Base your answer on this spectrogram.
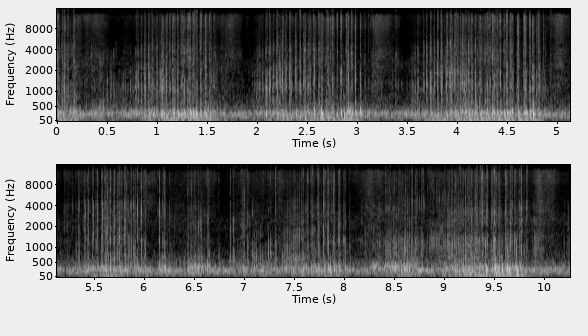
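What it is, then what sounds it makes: Leather purse. Long nails scratch and grip the flap and front of a small black leather purse. The result is a steady, dense run of muffled squeaky rubbing and scraping, weighted low with little brightness, swelling and easing without clear gaps.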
